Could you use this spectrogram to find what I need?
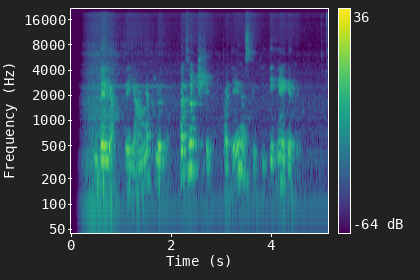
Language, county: Lithuanian, Vilnius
